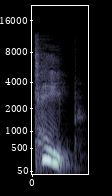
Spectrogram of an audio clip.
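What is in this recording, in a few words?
"tape", British English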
